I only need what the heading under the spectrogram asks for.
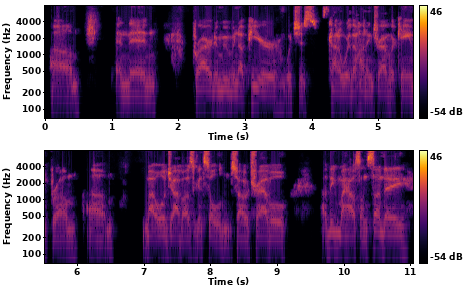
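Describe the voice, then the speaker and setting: A man's voice: sits low, steady tone, normal speed, low-quality recording. A man with a Southern US accent, a podcast guest chatting casually and rambling with many ums. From Virginia. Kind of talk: casual chat.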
